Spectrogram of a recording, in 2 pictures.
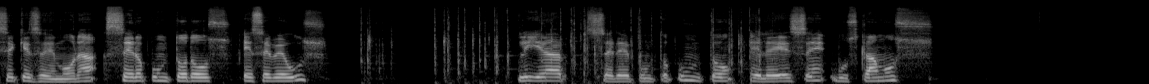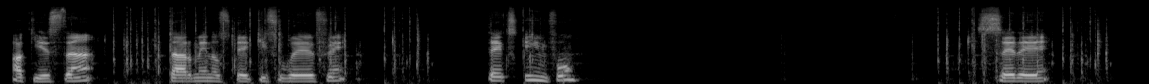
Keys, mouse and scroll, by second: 0.5 click, 3.6-7.8 typing, 10.9 click, 12.4-15.8 typing, 16.7 Return, 19.1 typing, 20.6-22.6 typing.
